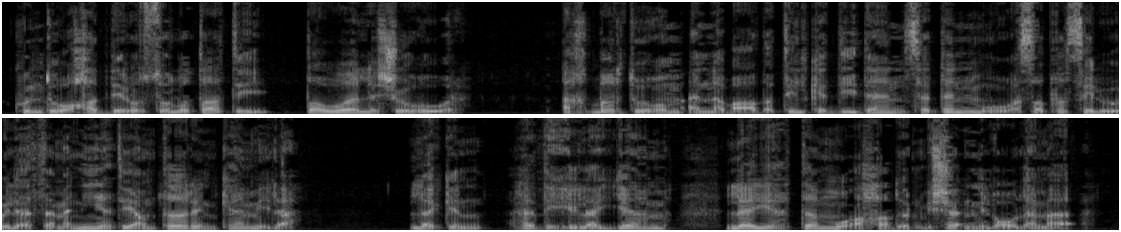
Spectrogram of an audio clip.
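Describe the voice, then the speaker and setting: A man voicing a shy but smug grey-haired male worm scientist in an audiobook, gentle and lecturing. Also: low-pitched, animated, fast, creaky, husky, no echo, heavily acted. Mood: exasperated. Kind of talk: audiobook character reading.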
